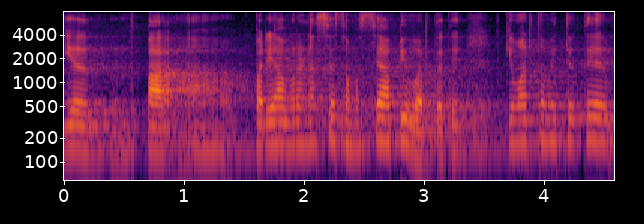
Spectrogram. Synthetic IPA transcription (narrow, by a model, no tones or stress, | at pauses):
jepa̰ | pɐɾjaːʋɐɾəɳasjɐsɐməsjaːpiʋɐɾt̪ɐt̪ekiʋaɾt̪ʰɐmit̪juk̚t̪e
